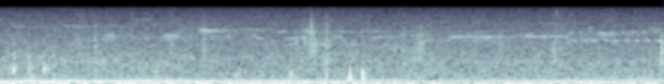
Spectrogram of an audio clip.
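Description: Birds calling: short high whistled notes, then near the end a fast trill of evenly repeated notes. A steady low hum runs underneath, with a few faint clicks.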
